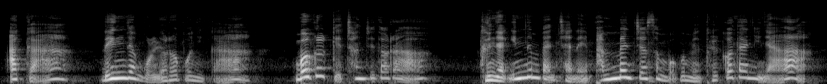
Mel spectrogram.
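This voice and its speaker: Woman doing a shrill stubborn old mother-in-law, loud nagging, lively swoops, raspy edge. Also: moderate pace, heavily acted.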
